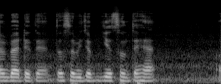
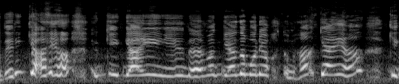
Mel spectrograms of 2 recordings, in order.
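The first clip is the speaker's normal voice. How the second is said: very high, loud tearful protest; crying denial; 10 semitones higher, 3 dB louder than usual. Acted. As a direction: sob out the denial, pleading. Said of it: "तो बानी वो ऐसे सब बातें बताने लगती है". (बहुत ऊँची रोती हुई सफ़ाई)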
